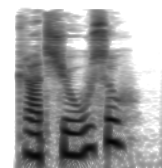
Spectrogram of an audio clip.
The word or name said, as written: grazioso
